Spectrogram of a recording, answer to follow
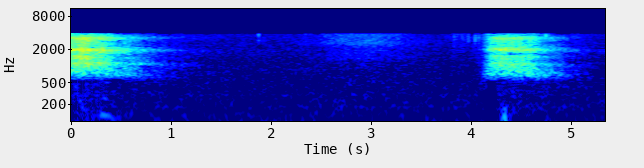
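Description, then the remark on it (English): An airy breath during a guided breathing exercise: a long exhale trails off, then after a quiet pause a deep breath is drawn in again. Soft, unhurried, with no talking. “Another one, deep breath in and out.”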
